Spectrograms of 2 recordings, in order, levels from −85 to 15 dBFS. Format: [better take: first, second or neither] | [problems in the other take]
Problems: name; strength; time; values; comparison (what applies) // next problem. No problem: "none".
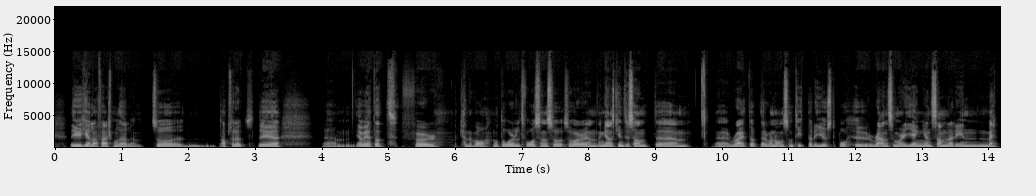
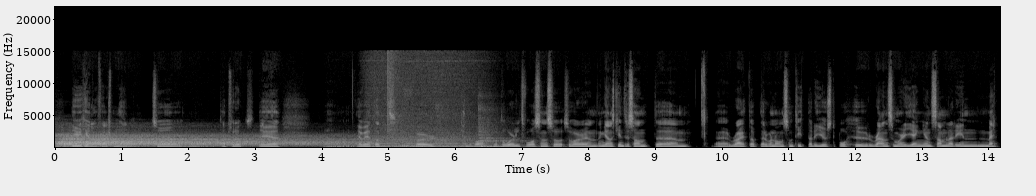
first | household noises; very loud; until 6 s; as loud as the speech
